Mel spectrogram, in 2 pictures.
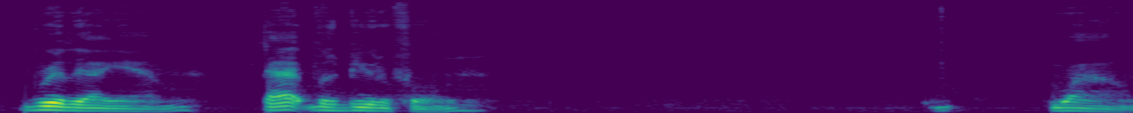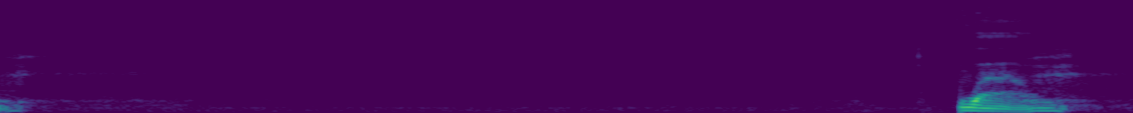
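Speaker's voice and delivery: low, hushed, barely holding back tears. After reading a touching message aloud, the speaker reacts: fighting back tears. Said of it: "I'm fighting back the tears".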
